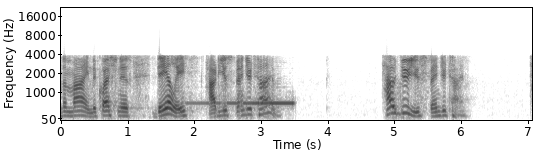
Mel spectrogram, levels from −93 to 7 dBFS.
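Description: Speech recorded through a narrowband chain carries the iLBC codec sound from start to finish. Nothing above 4 kHz survives, so a spectrogram shows an empty band over that line, and the plainly audible coding damage gives the voice a rough, somewhat synthetic grain. iLBC codes each frame's excitation independently, and the behaviour here points to its 30 ms frame mode, which fits a rate around 13.33 kbps. From 1.83 s to 3.53 s a loudspeaker feedback squeal rises at 600 Hz. The microphone is hearing the loudspeaker it drives, and at that frequency the loop gain exceeds one, so the tone feeds on itself. It swells over roughly a second and a half to a few dB below the speech. On a spectrogram it appears as a single horizontal line at 600 Hz that brightens steadily until it stops. Two stretches of lost iLBC frames occur, at 2.66 to 2.71 s and 5.49 to 5.53 s, each about a frame's length. In each gap the decoder fills in by repeating the last pitch cycle with added noise, which produces a brief held, buzzy vowel. 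On a spectrogram this shows as flat, frozen harmonics and on the waveform as a short stretch of near-identical repeated cycles. Because each frame decodes independently, the audio recovers immediately afterward.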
